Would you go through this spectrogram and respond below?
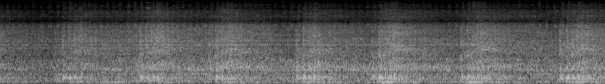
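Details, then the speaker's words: Honda Start 160 (CG 160) after repair of a knock that sounded like the rod but was piston slap: throttle blips about once a second, rising and falling cleanly with only a light, characteristic rocker-valve tick; knock gone, healthy. "Acabou aquela batedeira, parecia até a biela. Não sei se vocês lembram aí no início do vídeo."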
